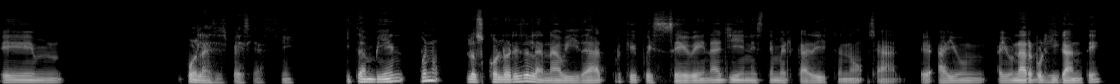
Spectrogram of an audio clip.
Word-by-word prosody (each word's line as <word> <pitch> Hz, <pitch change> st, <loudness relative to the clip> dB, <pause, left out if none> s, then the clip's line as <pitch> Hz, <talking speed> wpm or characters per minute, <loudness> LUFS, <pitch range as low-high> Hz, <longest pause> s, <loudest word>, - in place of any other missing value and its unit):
em 100 Hz, -2 st, -1 dB, 1.2 s
por 110 Hz, -3 st, +5 dB
las 90 Hz, -2 st, 0 dB
especias, 85 Hz, +2 st, -10 dB
sí. 85 Hz, 0 st, -10 dB, 0.5 s
Y 115 Hz, -, -8 dB
también 125 Hz, +4 st, +5 dB
bueno, 180 Hz, +2 st, +3 dB, 0.2 s
los 120 Hz, -2 st, +3 dB
colores 115 Hz, +1 st, +4 dB
de 145 Hz, -, +6 dB
la 120 Hz, -7 st, +4 dB
Navidad, 95 Hz, 0 st, 0 dB
porque 105 Hz, -2 st, -5 dB
pues 90 Hz, -3 st, -4 dB
se 90 Hz, 0 st, 0 dB
ven 90 Hz, +1 st, +1 dB
allí 100 Hz, +1 st, 0 dB
en 100 Hz, 0 st, -1 dB
este 100 Hz, 0 st, -6 dB
mercadito, 85 Hz, -3 st, -4 dB
¿no? 85 Hz, +1 st, -4 dB
O -, -, -27 dB
sea, -, -, -7 dB, 0.2 s
eh, -, -, -3 dB
hay 90 Hz, +1 st, -1 dB
un 95 Hz, 0 st, -5 dB
hay 95 Hz, -, -2 dB
un 95 Hz, +1 st, +3 dB
árbol 100 Hz, +1 st, +4 dB
gigante, 100 Hz, +4 st, 0 dB
95 Hz, 165 wpm, -26 LUFS, 90-105 Hz, 1.2 s, de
